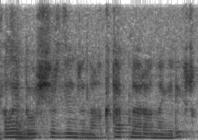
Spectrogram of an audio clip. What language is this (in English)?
Kazakh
